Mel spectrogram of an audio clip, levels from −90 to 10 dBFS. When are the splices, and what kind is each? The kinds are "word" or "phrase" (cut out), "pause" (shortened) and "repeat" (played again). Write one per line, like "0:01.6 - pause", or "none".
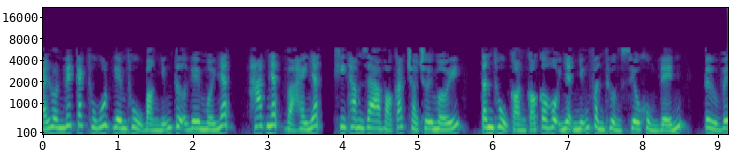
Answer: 0:03.8 - pause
